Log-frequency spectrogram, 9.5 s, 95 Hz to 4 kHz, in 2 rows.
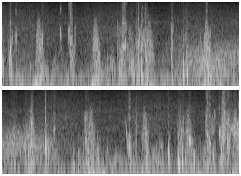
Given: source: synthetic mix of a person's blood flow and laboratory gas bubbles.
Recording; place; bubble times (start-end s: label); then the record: Doppler ultrasound of blood flow; subclavian vein
0.00-0.06 s: bubbles
0.11-0.32 s: bubbles
0.77-0.85 s: bubbles
1.15-1.22 s: bubbles
1.31-1.49 s: bubbles
2.29-2.94 s: bubbles
3.37-3.44 s: bubbles
3.58-3.76 s: bubbles
4.04-4.20 s: bubbles
4.90-5.04 s: bubbles
5.18-5.40 s: bubbles
5.57-5.71 s: bubbles
5.76-5.82 s: bubbles
6.35-6.53 s: bubbles
7.19-7.47 s: bubbles
8.04-8.14 s: bubbles
8.24-8.60 s: bubbles
8.79-9.02 s: bubbles
9.04-9.49 s: bubbles
From the record:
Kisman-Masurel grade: 242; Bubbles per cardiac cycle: several, 3 to 8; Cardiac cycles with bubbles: 100%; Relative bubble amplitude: moderate (0.250 to 0.450); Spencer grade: 3 (all of the cardiac periods contain showers or single bubble signals, but not dominating or overriding the cardiac motion signals); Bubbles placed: anywhere in the cardiac cycle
